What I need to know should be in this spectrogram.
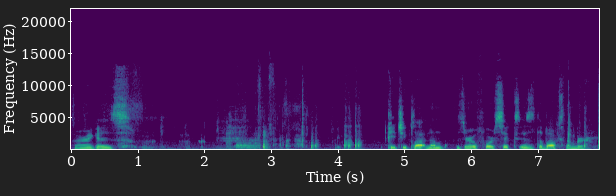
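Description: Hands handle a cardboard box with rustling and scraping.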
